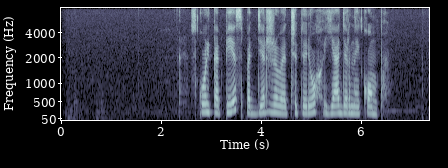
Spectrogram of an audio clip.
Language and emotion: Russian, neutral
